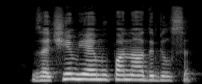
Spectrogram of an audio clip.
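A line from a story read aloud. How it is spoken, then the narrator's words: Gloomy question. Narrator (Russian): мрачно спросил Дронго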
